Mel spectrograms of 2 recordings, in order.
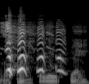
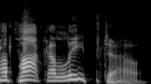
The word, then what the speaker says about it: Apocalypto: I love Apocalypto. You have to say it right, Mike. Apocalypto.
